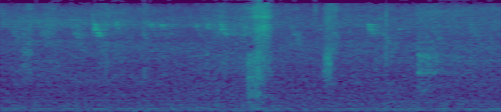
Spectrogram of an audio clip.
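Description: Small birds chirping in short, high calls over a steady low background rumble, with a sharper, louder short sound about two and a half seconds in.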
